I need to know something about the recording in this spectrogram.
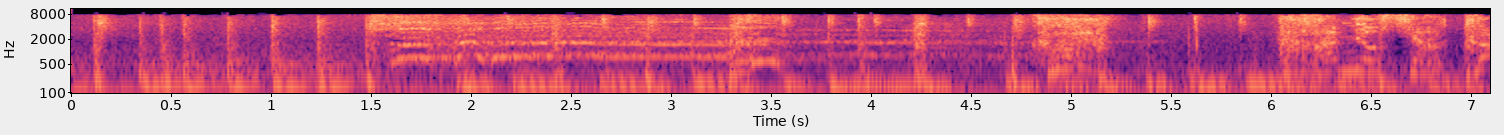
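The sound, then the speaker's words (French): A rooster crows loudly, a long drawn-out call with a rising start, set against a steady rhythmic background and some shorter squawks toward the end. “Les piles auraient gelé pendant la nuit, alors qu'avec un coq...”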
